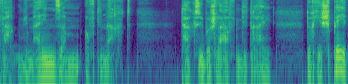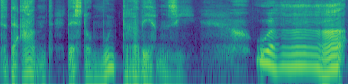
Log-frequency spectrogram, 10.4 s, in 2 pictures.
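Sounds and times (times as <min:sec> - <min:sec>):
speech: 0:00.0 - 0:08.1, 0:09.0 - 0:10.4
narrator imitating the yawn of a long-eared bat: 0:08.7 - 0:10.4.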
